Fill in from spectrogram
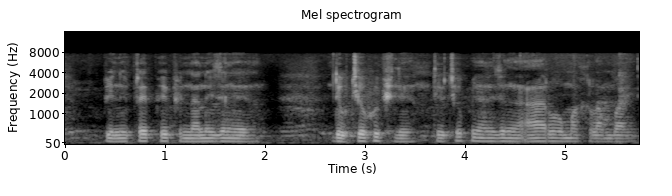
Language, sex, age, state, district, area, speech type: Bodo, male, 30-45, Assam, Kokrajhar, rural, spontaneous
